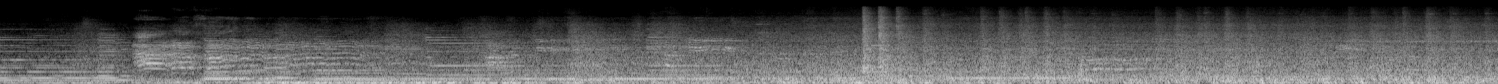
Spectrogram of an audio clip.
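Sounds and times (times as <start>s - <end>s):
subway train rumbling: 0.0s - 14.9s
wheels clattering over rails: 2.7s - 14.9s.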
